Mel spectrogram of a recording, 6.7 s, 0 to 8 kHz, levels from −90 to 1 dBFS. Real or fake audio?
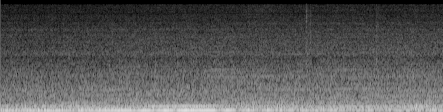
real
